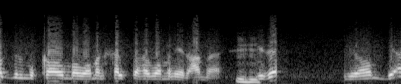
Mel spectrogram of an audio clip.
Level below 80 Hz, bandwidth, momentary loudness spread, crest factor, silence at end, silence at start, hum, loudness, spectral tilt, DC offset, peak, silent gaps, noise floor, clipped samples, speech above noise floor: -56 dBFS; 9.2 kHz; 7 LU; 12 dB; 0 s; 0 s; none; -15 LUFS; -8 dB/octave; under 0.1%; -4 dBFS; none; -51 dBFS; under 0.1%; 36 dB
